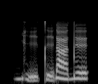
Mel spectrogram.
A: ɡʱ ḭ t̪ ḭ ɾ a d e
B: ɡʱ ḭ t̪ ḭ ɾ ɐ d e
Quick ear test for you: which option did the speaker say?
A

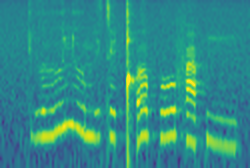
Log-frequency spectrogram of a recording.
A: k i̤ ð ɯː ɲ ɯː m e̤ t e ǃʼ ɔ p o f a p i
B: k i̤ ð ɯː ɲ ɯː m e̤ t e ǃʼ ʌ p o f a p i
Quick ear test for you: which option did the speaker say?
B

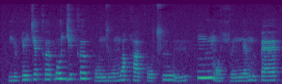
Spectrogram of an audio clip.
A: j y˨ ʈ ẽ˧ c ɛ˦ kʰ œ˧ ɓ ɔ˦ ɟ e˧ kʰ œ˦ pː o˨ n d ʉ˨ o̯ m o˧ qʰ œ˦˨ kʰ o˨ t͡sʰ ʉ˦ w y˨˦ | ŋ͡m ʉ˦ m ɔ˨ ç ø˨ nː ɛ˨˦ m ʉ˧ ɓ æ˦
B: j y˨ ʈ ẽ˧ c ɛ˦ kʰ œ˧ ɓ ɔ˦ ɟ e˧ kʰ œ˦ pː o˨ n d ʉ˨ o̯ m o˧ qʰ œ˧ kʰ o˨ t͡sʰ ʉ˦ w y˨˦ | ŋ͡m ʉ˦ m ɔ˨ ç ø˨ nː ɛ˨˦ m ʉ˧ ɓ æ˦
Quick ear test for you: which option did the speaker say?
B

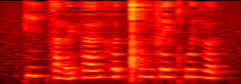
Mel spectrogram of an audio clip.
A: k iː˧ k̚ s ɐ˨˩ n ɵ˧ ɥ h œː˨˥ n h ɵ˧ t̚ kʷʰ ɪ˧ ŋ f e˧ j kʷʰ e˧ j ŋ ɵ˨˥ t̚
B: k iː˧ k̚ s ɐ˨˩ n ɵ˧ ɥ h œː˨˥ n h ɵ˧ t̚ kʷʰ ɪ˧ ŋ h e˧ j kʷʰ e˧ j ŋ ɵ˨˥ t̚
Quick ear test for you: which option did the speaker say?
A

